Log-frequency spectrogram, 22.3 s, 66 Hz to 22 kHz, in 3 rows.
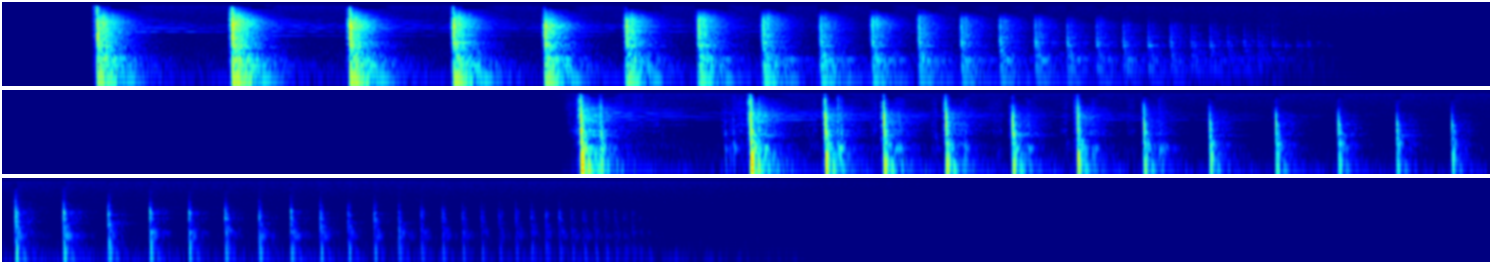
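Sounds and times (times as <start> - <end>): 
ball falling: 0.5 - 6.4, 10.3 - 18.0.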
